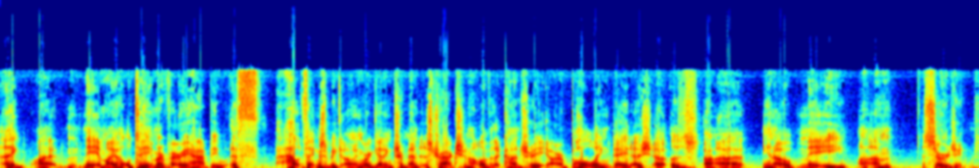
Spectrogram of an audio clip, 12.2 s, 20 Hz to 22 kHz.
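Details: Adult man with spasmodic dysphonia (spasmodic dystonia), a neurological disorder that began after an injury in 1996 at age 42. His vocal cords tighten constantly, not from tissue injury. Surgery in Kyoto about eight months earlier made his voice more reliable.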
